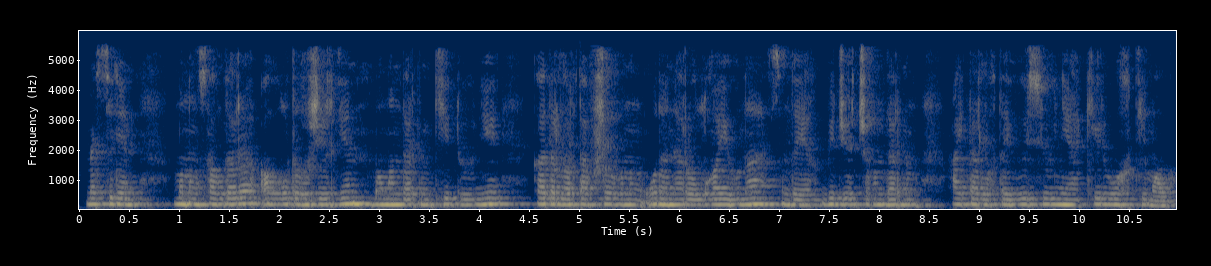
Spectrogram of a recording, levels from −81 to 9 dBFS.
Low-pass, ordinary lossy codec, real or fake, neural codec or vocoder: 5.4 kHz; AAC, 32 kbps; fake; vocoder, 44.1 kHz, 128 mel bands every 256 samples, BigVGAN v2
